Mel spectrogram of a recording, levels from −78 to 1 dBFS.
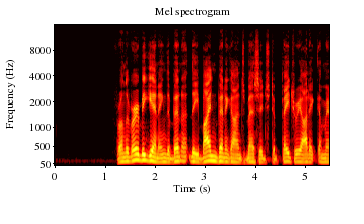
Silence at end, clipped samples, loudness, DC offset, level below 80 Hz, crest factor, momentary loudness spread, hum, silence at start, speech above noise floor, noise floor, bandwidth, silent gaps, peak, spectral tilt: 0 s; under 0.1%; -23 LUFS; under 0.1%; -46 dBFS; 20 dB; 8 LU; none; 1.25 s; 48 dB; -70 dBFS; 14.5 kHz; none; -4 dBFS; -6.5 dB/octave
